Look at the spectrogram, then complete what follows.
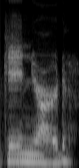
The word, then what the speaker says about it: Gaignard: I get it wrong I pronounce it gain yard gaining yardage like football there I don't know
